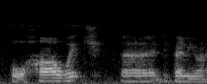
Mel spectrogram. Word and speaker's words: Harwich: I went to a place called Harwich or Harwich. depending on how you pronounce it. It's spelt Harwich, but I've no idea why it's pronounced Harwich in the UK.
